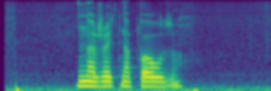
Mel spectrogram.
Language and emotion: Russian, neutral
